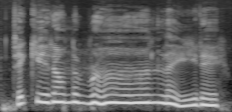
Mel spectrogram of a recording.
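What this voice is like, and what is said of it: Sung rock band singer impression. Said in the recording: “my REO Speedwagon impression”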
